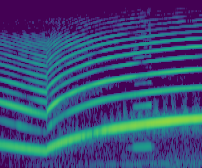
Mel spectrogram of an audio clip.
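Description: Police siren wailing: a falling sweep in pitch, then about a second in a long, slow rise.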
